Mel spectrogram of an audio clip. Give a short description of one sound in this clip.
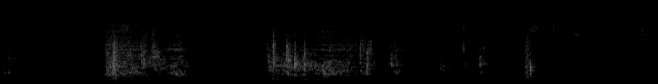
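Paper rustles as pages are turned.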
